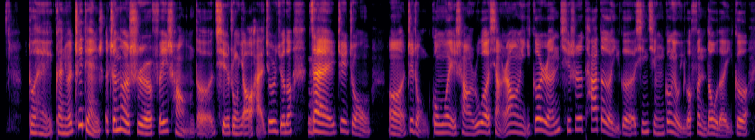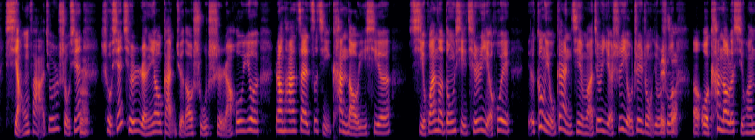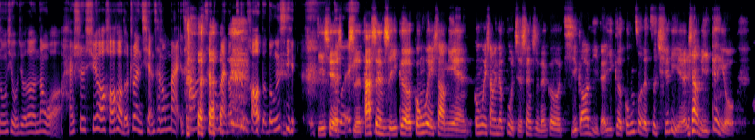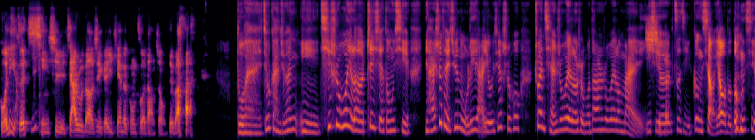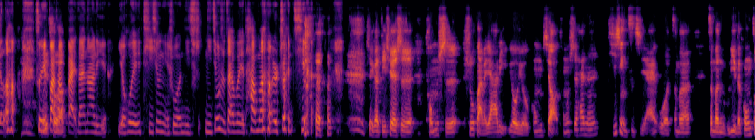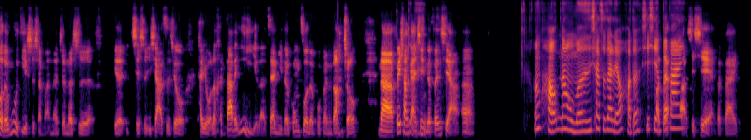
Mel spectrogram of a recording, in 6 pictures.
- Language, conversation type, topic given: Chinese, podcast, 你会如何布置你的工作角落，让自己更有干劲？
- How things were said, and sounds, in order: other background noise; chuckle; laughing while speaking: "更好的东西"; laughing while speaking: "让"; laughing while speaking: "吧？"; laughing while speaking: "东西了"; laughing while speaking: "它们而赚钱"; chuckle; laughing while speaking: "当"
